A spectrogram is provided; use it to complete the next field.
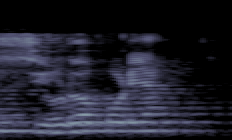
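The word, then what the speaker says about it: pseudopodia: Actually P is silent, सो उसको बोले कि हम स्यूडोपोडिया।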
